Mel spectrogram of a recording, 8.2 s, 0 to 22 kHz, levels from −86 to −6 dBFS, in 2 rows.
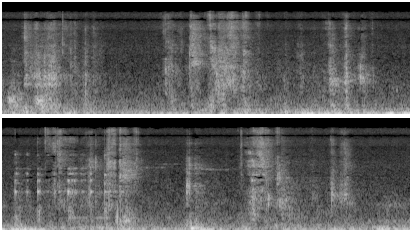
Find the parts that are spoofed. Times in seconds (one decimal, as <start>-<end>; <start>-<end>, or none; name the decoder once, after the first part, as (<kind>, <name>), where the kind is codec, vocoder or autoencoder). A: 0.0-2.2 (vocoder, BigVGAN v2); 6.5-8.2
